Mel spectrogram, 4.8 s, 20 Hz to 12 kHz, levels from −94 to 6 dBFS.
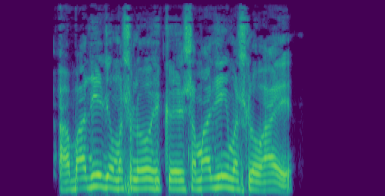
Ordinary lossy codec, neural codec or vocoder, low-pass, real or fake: MP3, 96 kbps; none; 10.8 kHz; real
